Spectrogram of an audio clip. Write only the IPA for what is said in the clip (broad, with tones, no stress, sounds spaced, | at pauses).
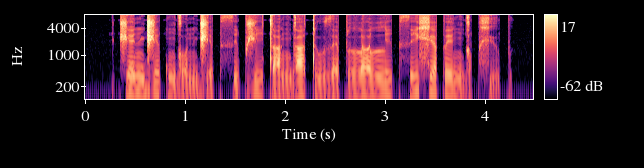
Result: t͡ʃ e˦ n d͡ʒ e˧ p ŋ ɡ o˨ n d͡ʒ e˨ p θ i˨ p ʒ i˧ t a˨ ŋ ɡ a˧ t u˨ ð ɛ˨ p lː ʌ˧ lː i˧ p θ i˦ xʲ a˦ p e˧ ŋ ɡ ʌ˨ p xʲ ɯ˨ p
